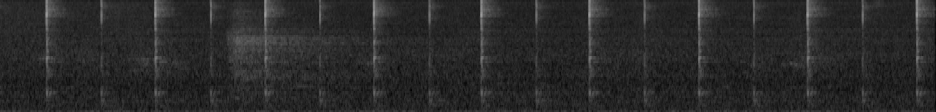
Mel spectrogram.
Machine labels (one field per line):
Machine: valve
